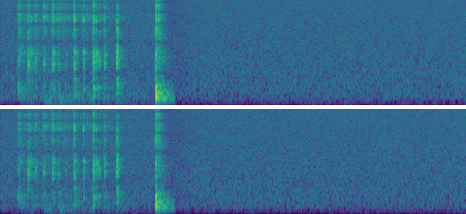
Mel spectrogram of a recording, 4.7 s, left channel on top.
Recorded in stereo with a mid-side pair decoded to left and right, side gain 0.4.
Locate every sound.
0.2 s a thud: 25° left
